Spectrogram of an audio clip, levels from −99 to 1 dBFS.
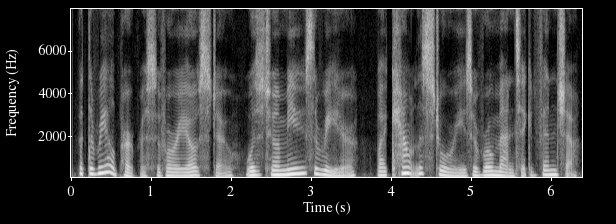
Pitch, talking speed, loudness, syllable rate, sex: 195 Hz, 160 wpm, -16 LUFS, 5.2 syllables/s, female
